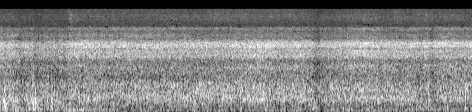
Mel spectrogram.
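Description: Steady rushing noise of wind and water, even throughout, with no separate events.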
